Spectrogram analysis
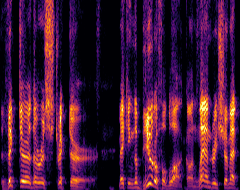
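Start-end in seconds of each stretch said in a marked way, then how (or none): none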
